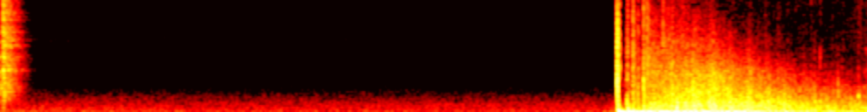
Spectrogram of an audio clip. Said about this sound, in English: Oh, look at that explosion.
